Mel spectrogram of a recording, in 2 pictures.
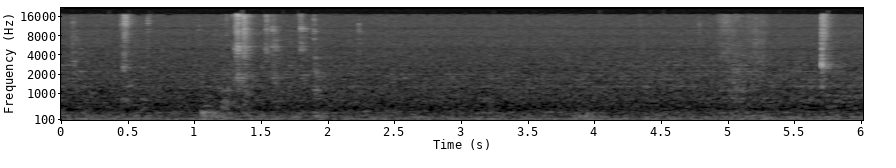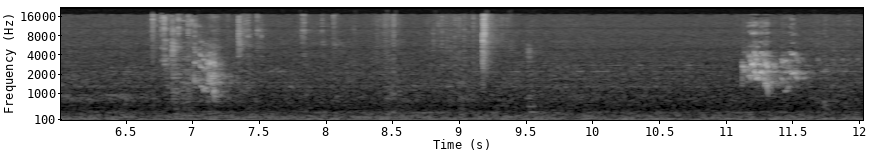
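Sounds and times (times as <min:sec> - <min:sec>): budgerigars chirping: 0:11.1 - 0:11.8.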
